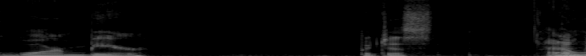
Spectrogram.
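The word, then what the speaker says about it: Warmbier: stomach because no and it's it's w r m b i e r so I think warm beer but just I don't like warm beer nobody does right um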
